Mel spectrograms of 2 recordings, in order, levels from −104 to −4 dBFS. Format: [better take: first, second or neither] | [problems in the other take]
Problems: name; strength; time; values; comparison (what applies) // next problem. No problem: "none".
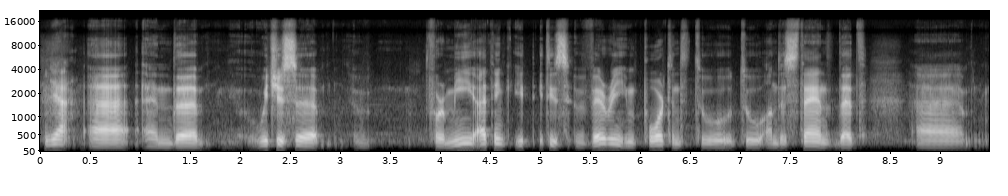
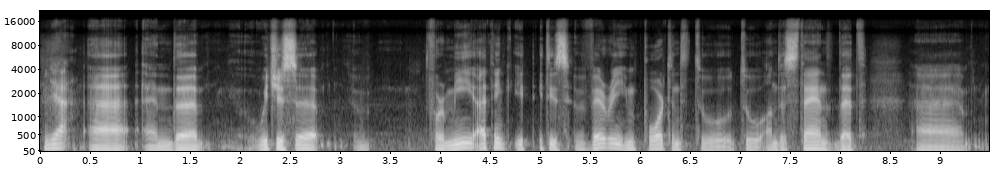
second | thin; very; fading below 300 Hz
